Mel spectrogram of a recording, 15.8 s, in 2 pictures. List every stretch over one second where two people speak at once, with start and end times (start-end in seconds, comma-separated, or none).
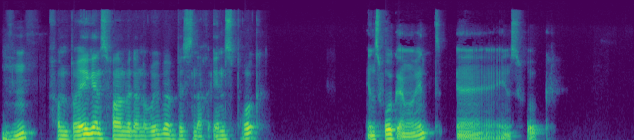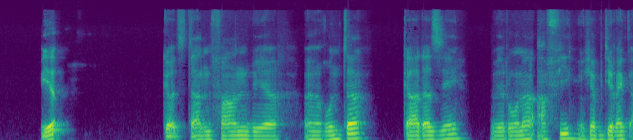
none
